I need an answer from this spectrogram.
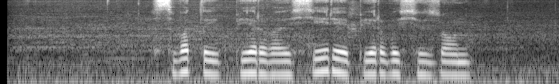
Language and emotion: Russian, neutral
